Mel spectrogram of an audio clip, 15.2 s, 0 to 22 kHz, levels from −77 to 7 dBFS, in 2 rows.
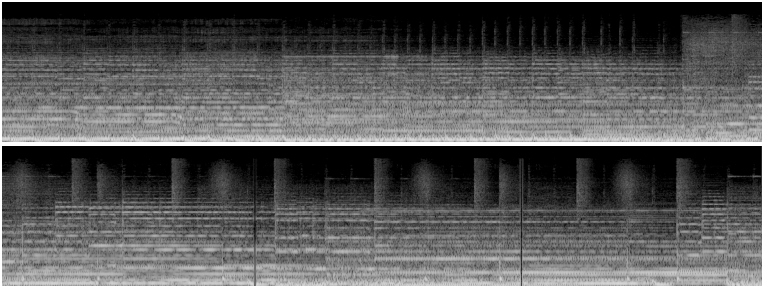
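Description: A gap at a join of encoded pieces opens at 10.13 s and again at 12.79 s, each a gap of about 24 ms with smeared edges. Separately encoded segments were butted together untrimmed, leaving encoder delay and end padding in place, before the sound resumes where it stopped.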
